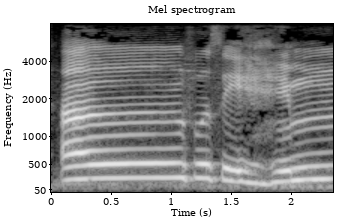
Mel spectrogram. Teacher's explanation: அடுத்த ஃபா வந்திருக்கு ஃபாகுபாவோட எழுத்து அப்போ நுனே சாக்கின் நம்ம குன்னா செஞ்சு ஓதணும்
